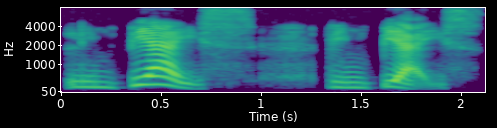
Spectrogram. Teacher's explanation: la segunda sílaba en este caso está formada por una vocal cerrada una vocal abierta y una vocal cerrada y por ende termina en ese es una aguda por estar · Por ende, termina en S. Es una aguda por estar la mayor fuerza de voz en la última sílaba. La tildo en la vocal A. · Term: triptongo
